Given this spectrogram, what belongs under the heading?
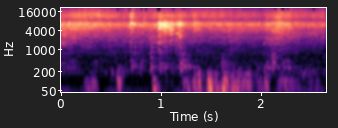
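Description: Green chillies, red chillies and curry leaves fry in a pan for a quail gravy, giving a steady close sizzle with soft repeated scraping and stirring strokes throughout, and no voices.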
